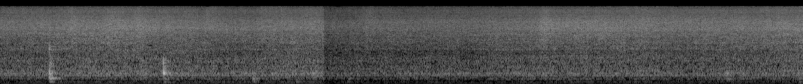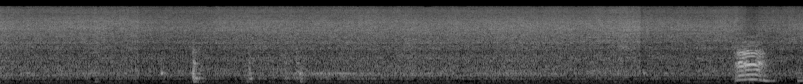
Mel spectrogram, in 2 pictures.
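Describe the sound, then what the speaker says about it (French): Onion gently browning in a pan, giving a steady, soft hiss and sizzle with occasional light clinks from stirring, close and continuous, with no talking. "pendant que mon oignon cuit doucement"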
